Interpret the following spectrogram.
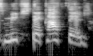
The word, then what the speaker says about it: Mictecacihuatl: And her name is Mictecacihuatl. Well, no, I have been pronouncing this. Give me a second. Mictecacihuatl. Pretty darn close there, Heather. So it's Mictecacihuatl.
